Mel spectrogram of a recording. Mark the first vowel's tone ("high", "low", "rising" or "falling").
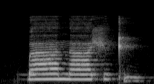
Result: high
